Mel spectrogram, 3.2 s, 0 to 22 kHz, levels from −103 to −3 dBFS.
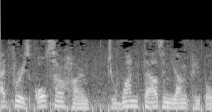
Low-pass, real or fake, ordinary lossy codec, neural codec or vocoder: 7.2 kHz; real; MP3, 24 kbps; none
